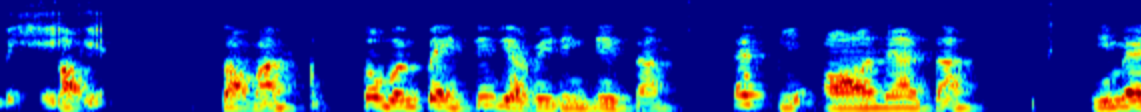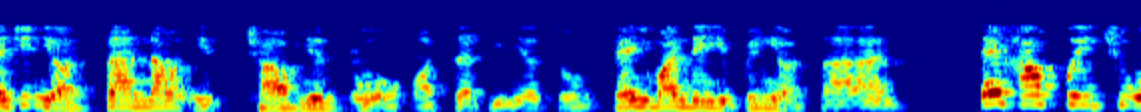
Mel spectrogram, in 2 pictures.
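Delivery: ordinary talk, nothing marked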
